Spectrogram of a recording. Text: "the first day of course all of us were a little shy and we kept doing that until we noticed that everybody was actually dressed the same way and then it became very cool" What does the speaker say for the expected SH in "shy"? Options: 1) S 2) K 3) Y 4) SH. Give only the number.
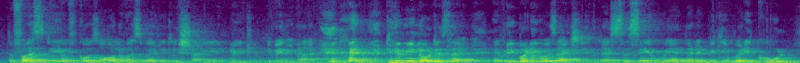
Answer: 4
